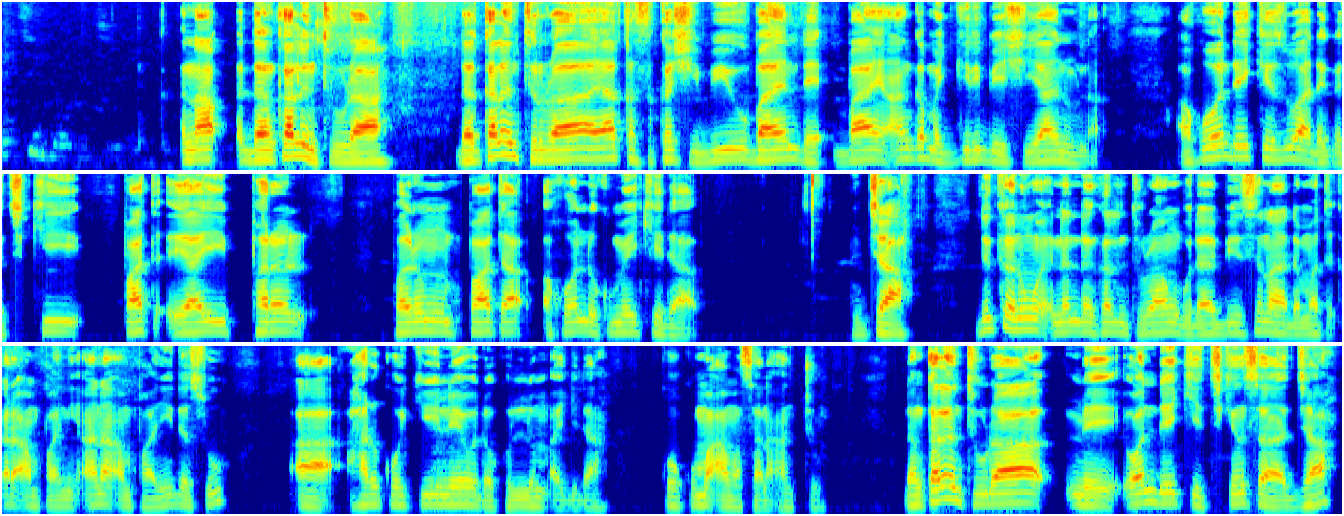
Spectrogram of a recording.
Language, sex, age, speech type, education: Hausa, male, 15-29, spontaneous, primary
